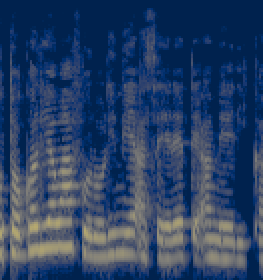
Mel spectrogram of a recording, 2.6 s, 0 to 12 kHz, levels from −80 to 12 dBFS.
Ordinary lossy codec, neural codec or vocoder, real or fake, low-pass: AAC, 48 kbps; vocoder, 44.1 kHz, 128 mel bands, Pupu-Vocoder; fake; 10.8 kHz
